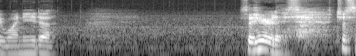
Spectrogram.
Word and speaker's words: Waneta: we need a lake some people say juanetta but all the locals say juanita so here it is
